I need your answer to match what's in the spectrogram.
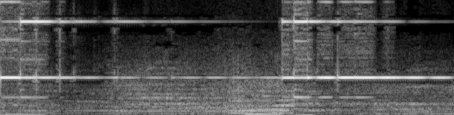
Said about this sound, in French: Une cloche sonne.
